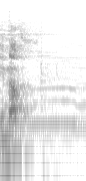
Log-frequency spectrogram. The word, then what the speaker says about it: enough: कई बार अंग्रेजी में GH का उच्चारण घ न होकर फ होता है, जैसे ENOUGH इनफ, ROUGH रफ, COUGH कफ। यहाँ पर घ का उच्चारण नहीं है, इनक रफ कग नहीं, इनफ रफ टफ, यानी फ का उच्चारण।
